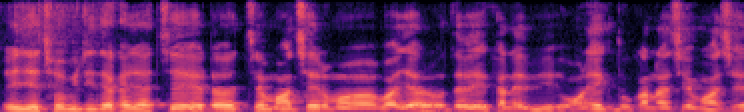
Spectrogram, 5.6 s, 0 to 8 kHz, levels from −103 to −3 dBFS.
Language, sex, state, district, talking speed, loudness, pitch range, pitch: Bengali, male, West Bengal, Kolkata, 170 wpm, -27 LUFS, 120-135 Hz, 130 Hz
